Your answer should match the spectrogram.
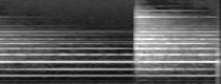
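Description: A bell chime ringing out and fading, struck again about one and a half seconds in, the new stroke ringing on.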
